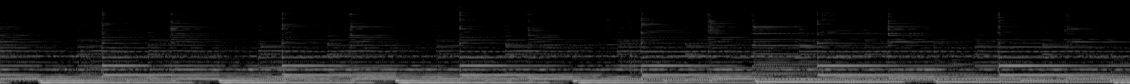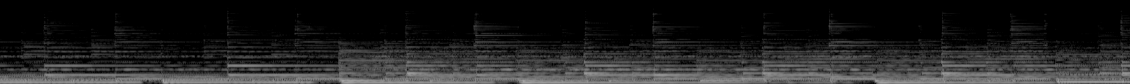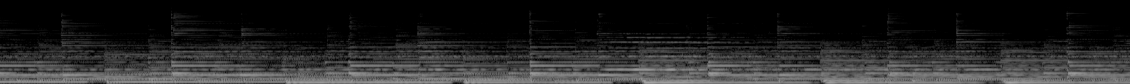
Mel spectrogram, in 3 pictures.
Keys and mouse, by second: 0.3 click, 3.9 click, 4.8-6.7 drag, 14.4 click, 28.4-29.3 drag.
